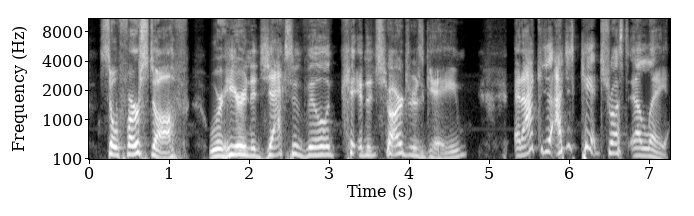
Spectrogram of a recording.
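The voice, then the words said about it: Imitates another person's voice. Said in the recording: “I'm going to do my best Mark Gunnels impersonation.”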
